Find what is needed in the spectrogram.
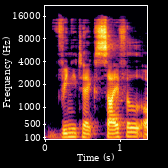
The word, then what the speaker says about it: Vinitech Sifel: It is spelled V-I-N-I-T-E-C-H-S-I-F-E-L. Vinitech Sifel, or how you pronounce it in Francais, Vinitech Sifel.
